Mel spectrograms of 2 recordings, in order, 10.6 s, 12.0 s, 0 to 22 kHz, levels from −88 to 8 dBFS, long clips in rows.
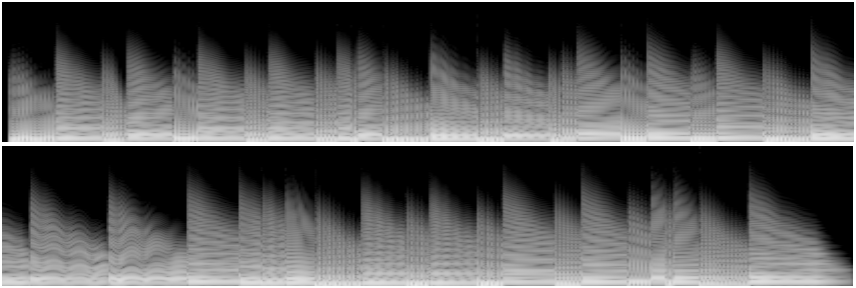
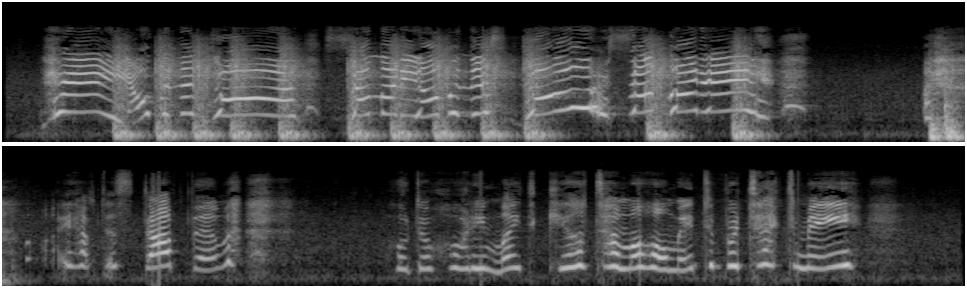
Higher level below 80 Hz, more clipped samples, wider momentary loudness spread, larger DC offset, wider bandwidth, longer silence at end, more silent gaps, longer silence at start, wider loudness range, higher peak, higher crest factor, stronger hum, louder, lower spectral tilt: first, -12 dBFS vs -52 dBFS; neither; second, 3 LU vs 16 LU; neither; second, 5.6 kHz vs 12 kHz; second, 0 s vs 0.5 s; neither; second, 0.05 s vs 0.25 s; second, 1 LU vs 8 LU; first, 0 dBFS vs -6 dBFS; second, 8 dB vs 16 dB; neither; first, -12 LUFS vs -20 LUFS; first, -9.5 dB/octave vs -3.5 dB/octave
